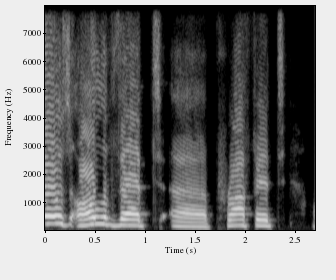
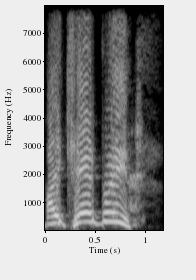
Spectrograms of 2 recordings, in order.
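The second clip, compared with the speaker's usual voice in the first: full-throated, shrill, top-of-the-lungs scream; 8 semitones higher than usual. Retelling how a lady claimed she couldn't breathe: imitating someone screaming. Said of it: "she's screaming at me at the top of her lungs".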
